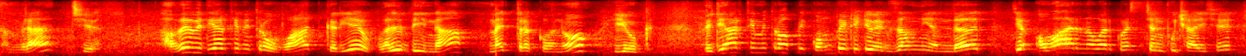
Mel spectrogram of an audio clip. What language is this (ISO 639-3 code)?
guj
